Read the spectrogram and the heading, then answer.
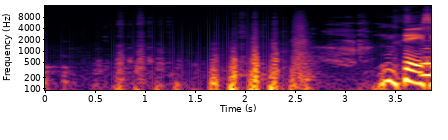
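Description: A dog, Finn, a pit bull boxer mix, chews on a toy, making a rapid, irregular run of crunchy, scratchy gnawing bursts at moderate loudness, ending with a brief higher-pitched vocal sound.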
